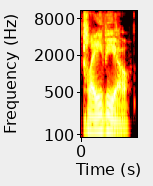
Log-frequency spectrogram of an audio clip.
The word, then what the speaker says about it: Klaviyo: the record we know that it actually is pronounced clavio yes trust me it is a it is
